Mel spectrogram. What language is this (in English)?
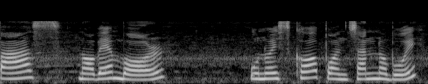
Assamese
